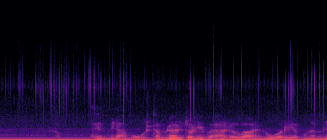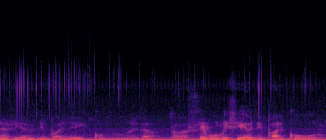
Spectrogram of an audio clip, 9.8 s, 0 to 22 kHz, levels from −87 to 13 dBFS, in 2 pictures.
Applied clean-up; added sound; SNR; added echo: none; none; none; none.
